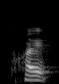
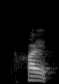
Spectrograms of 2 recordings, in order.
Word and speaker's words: très: The grave accent grave is sounded as A in let or get. A, A. Très, très. Very.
